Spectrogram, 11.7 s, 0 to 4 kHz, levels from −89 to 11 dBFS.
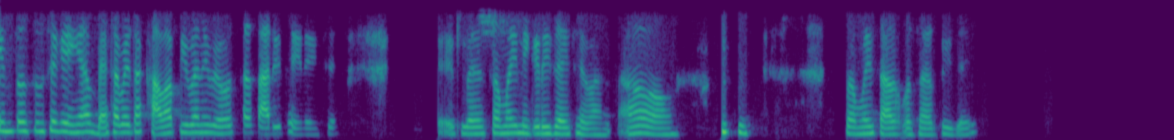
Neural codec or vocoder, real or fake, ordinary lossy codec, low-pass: none; real; none; 3.6 kHz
